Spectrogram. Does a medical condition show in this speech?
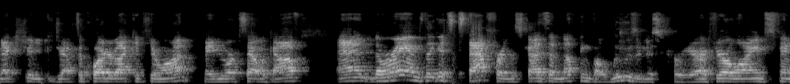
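No.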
